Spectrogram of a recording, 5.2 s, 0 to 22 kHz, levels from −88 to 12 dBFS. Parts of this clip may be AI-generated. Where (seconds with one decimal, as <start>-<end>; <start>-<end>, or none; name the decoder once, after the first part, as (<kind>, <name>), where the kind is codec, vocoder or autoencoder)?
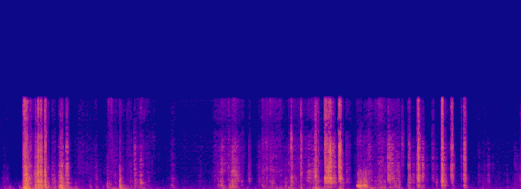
1.8-3.0 (autoencoder, DAC-VAE)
